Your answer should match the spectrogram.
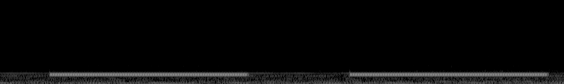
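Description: Two long, steady ringback tones from a phone held to a woman's right ear on an outgoing call made at a farm, each lasting about two seconds with a short silent pause between them, over faint background hiss.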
